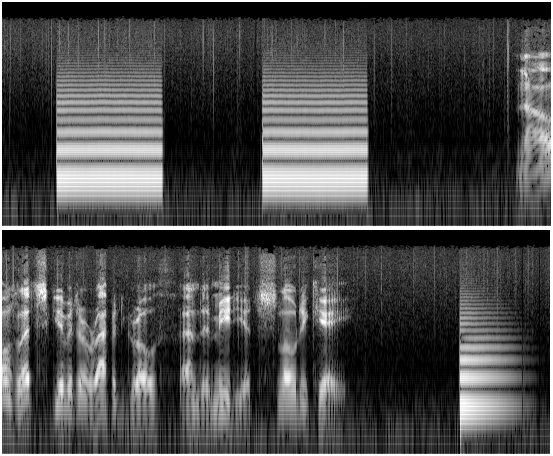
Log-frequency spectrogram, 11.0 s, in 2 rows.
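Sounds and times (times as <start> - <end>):
middle C tones with rapid attack and rapid cutoff: 0.6 - 1.6, 2.6 - 3.7, 10.1 - 10.9
speech: 5.2 - 9.0.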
